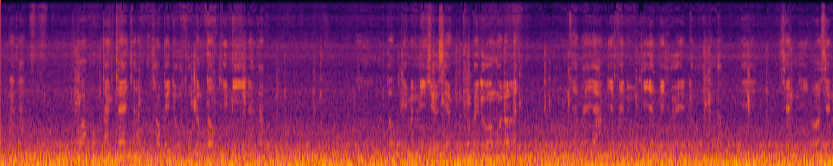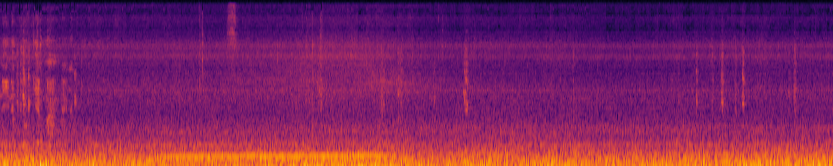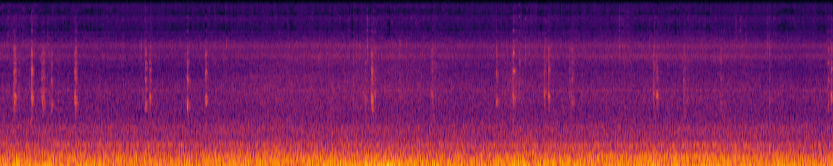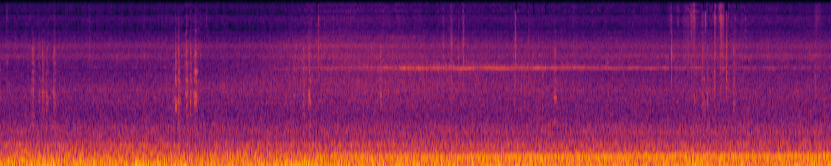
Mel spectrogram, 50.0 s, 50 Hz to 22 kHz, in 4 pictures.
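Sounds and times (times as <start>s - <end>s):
vehicle engine and tyre rumble: 0.0s - 49.9s.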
